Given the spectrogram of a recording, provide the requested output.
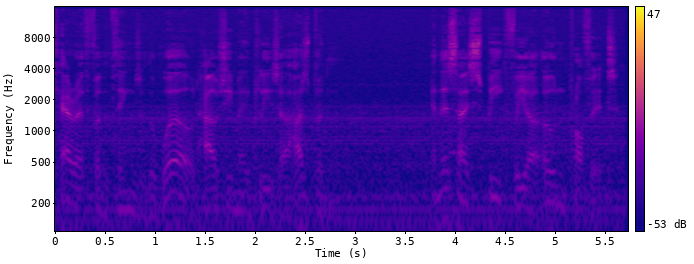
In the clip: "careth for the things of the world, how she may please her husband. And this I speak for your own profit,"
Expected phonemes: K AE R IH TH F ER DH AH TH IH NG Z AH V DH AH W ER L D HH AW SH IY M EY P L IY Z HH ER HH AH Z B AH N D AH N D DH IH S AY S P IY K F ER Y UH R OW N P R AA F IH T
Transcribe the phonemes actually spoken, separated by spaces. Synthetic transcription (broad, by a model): K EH R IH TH F ER DH AH TH IH NG Z AH V DH AH W ER L D HH AW SH IY M EY P L IY Z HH ER HH AH Z B AH N D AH N DH IH S AY S P IY K F ER Y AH R OW N P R AA F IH T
